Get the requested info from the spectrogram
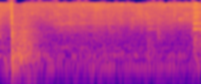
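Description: Bread dough thrown down hard onto a floured board, one sharp slap just after the start, to knock the air bubbles out of the shaped loaf. A low steady hiss follows.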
